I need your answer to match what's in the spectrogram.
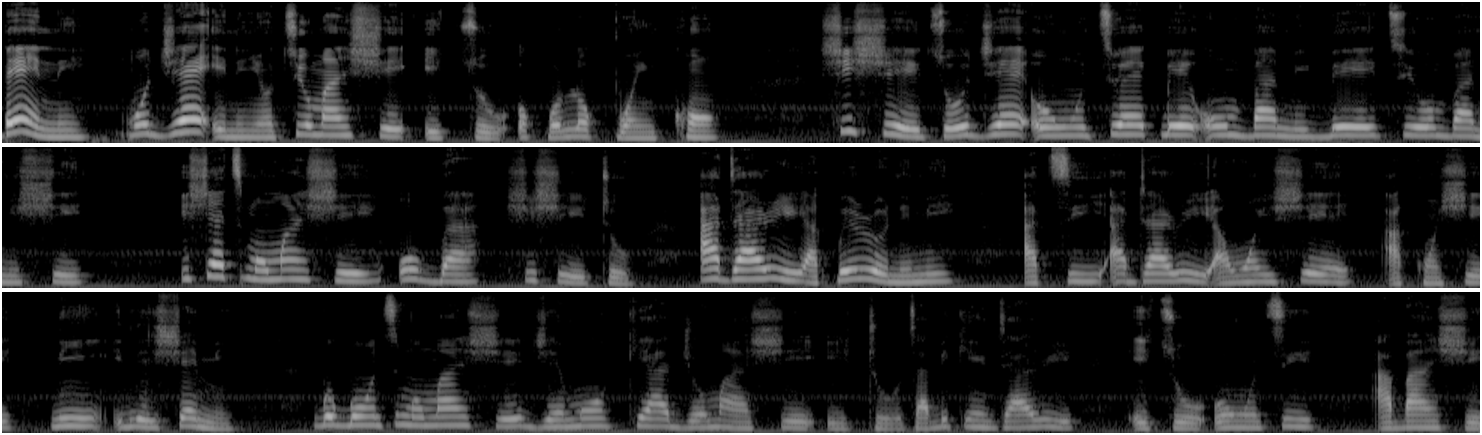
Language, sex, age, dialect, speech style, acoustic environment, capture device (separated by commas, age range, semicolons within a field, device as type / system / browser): Yoruba, female, 25-34, Nigeria - Lagos Yoruba, relaxed; focused, silence, mobile / macOS / Safari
